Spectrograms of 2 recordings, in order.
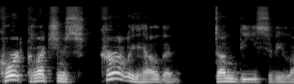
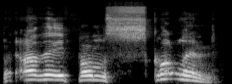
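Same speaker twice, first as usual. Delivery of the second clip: slow, higher, louder mock Scottish accent; a deliberately awful Scottish accent, drawn out; terrible Scottish accent; 9 semitones higher, 7 dB louder, slower than usual. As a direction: ham up a bad Scottish accent as a joke. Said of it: "That's a terrible Scottish accent".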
